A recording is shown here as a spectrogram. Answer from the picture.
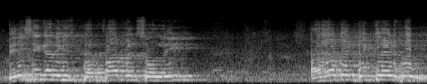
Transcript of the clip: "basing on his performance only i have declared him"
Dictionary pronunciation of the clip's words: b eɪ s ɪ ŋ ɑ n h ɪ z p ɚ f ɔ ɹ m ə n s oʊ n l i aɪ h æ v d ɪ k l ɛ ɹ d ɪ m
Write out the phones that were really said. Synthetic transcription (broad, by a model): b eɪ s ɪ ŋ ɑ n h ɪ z p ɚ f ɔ ɹ m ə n s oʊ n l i aɪ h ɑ b d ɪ k l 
